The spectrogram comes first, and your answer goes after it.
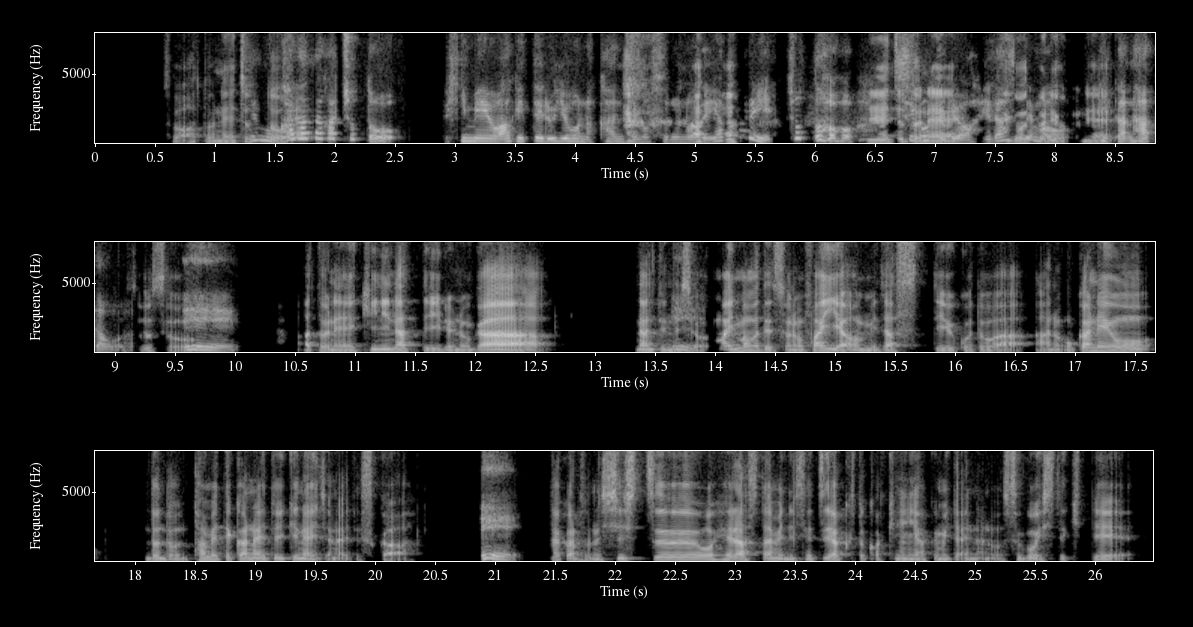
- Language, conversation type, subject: Japanese, advice, 退職後の生活や働き方について、どのように考えていますか？
- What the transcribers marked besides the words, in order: laugh; in English: "FIRE"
